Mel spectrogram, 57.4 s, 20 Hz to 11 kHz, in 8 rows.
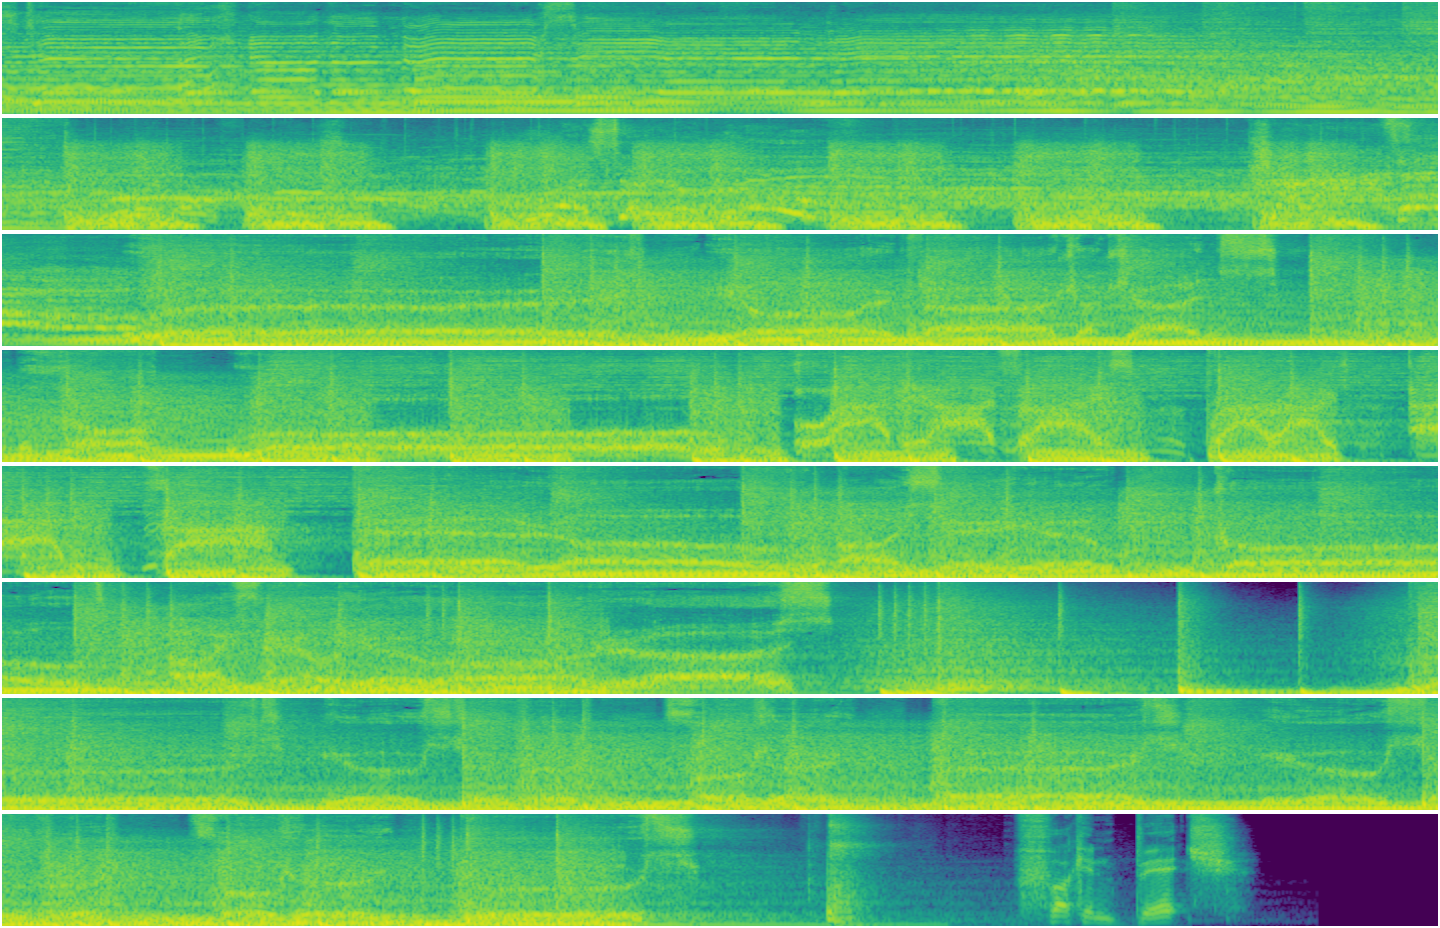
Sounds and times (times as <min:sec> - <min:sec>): Singing: 0:00.0 - 0:11.4, 0:13.0 - 0:40.1, 0:43.0 - 0:53.9.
